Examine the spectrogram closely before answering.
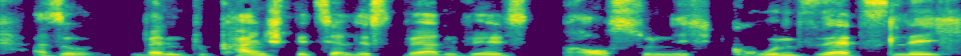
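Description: A man talks at a very slow pace in a dark, mellow tone with a fairly high pitch. The sound is dry and close, with no echo. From Hannover, northern Germany. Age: 30s. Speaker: fitness studio owner and CrossFit coach. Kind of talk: casual interview chat.

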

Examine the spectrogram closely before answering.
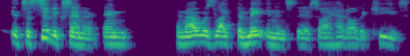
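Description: Fairly even intonation marks this man's dark, mellow voice, delivered at a moderate pace. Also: medium pitch for a man. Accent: Hawaiian. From Hawaii, Honolulu. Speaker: actor, former marine. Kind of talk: interview.

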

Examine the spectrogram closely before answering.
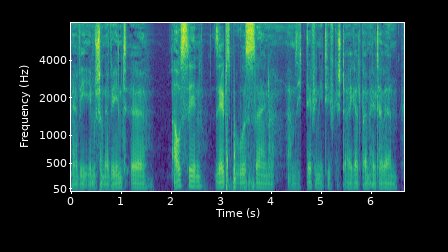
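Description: This man's voice sits very deep and low, and his intonation stays fairly even. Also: moderate pace. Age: 40s. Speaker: creative director in advertising. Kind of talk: recorded interview statement.

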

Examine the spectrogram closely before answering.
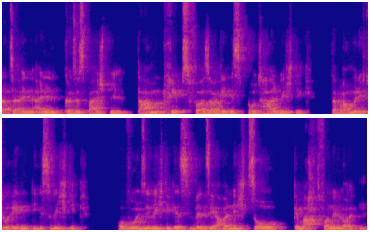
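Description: This man speaks at a fairly slow pace with a medium pitch and ordinary pitch variation. His voice is somewhat breathy, and its loudness stays very even. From Bavaria, Germany. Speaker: keynote speaker and marketing consultant. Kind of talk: interview. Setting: podcast studio.

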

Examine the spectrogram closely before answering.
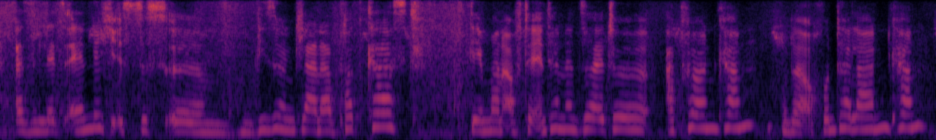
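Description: A fairly quick pace with noticeable background noise. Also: woman, high pitch for a woman, ordinary pitch variation, very even loudness. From Wittenberg, Saxony-Anhalt, Germany. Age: young. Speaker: pastor. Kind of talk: interview. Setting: outdoors, parsonage garden.

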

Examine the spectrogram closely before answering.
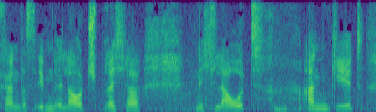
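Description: Over noticeable background noise, a woman with a fairly high voice speaks at a moderate pace. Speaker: blogger and podcaster. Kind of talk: voice message monologue. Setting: voice messages recorded on the go.

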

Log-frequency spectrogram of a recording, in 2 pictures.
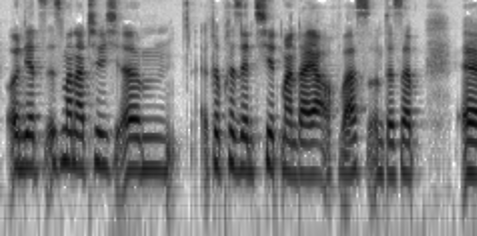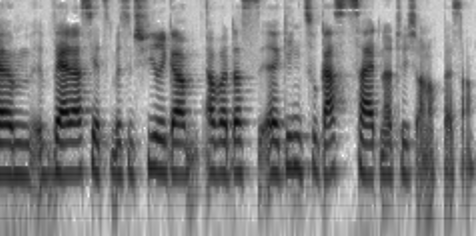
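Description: This woman's voice is fairly low, monotone and flat in intonation, at a moderate pace. The recording is very clean, with a silent background. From Cologne, Germany. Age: 20s. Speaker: club door selector. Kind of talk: interview.

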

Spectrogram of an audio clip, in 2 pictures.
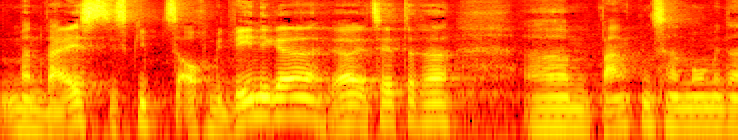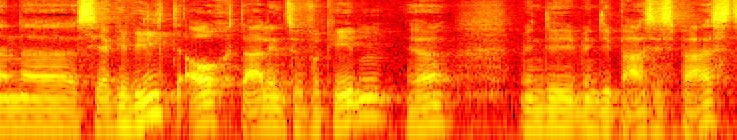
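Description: Amid noticeable background noise, a man with a Salzburg accent talks in a very deep, low voice with lively intonation. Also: fairly slow pace. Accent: Salzburg Austrian German. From Austria, Salzburg (Pongau, near Werfen). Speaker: financial services executive. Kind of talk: interview. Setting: office.

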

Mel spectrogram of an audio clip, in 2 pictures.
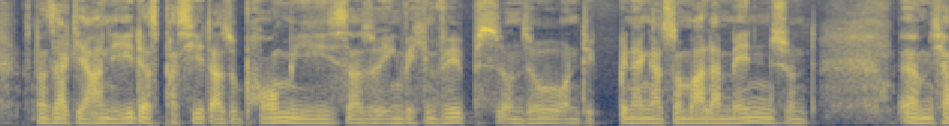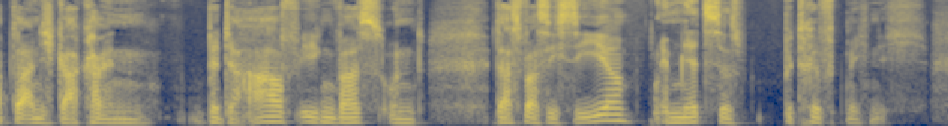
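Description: With a plain, everyday voice, a man talks at a moderate pace, his fairly low pitch following fairly even intonation. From Saxony. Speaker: professor of digital forensics. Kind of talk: interview.

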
